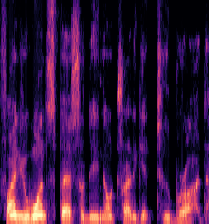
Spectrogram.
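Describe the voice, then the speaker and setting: A man talks at a very fast pace with medium pitch and fairly even intonation. The background is quiet. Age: 60s. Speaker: retired military officer and leadership coach. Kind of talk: webinar audience comment.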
